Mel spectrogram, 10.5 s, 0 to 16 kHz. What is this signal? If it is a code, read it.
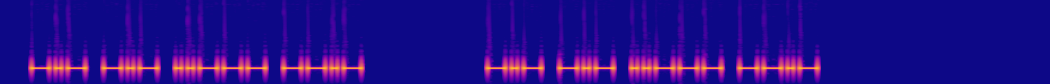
Morse code, heard as a keyed tone, about 20 wpm, 700 Hz. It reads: KK2Q KK2Q
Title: USA Call Signs - 4 Characters - Repeated 3x - 20wpm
